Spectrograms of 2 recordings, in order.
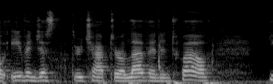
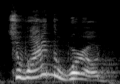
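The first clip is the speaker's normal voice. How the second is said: gasping mom; 8 semitones higher, 9 dB louder than usual. Acted. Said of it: "gasped Lulu's mom".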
